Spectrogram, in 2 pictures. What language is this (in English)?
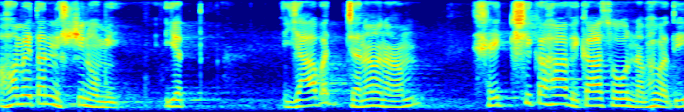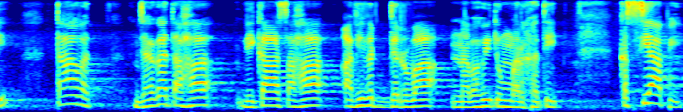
Sanskrit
